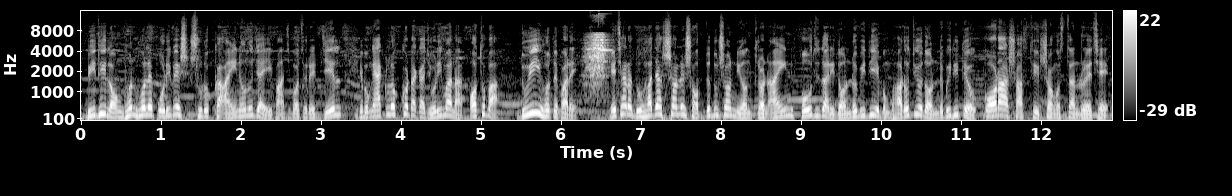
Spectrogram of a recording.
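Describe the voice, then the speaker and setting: A man's voice: high-pitched, sing-song, a little fast. A man reading scripted news narration in a dramatic, emphatic way. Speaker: news reporter. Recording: music bed under voice. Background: background music.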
